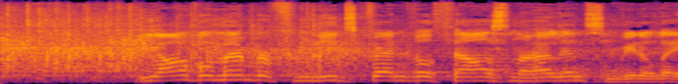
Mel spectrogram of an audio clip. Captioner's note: some Applause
